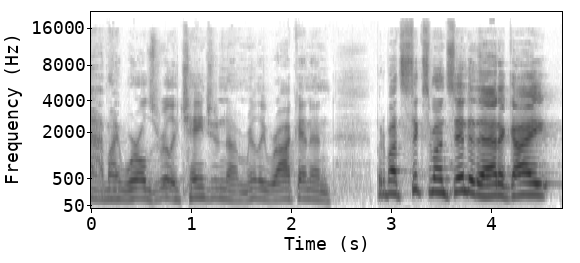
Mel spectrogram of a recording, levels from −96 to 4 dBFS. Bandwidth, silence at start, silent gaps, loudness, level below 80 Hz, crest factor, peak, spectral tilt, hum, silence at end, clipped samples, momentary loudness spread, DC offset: 19 kHz; 0 s; none; -26 LUFS; -88 dBFS; 18 dB; -8 dBFS; -3.5 dB/octave; none; 0.1 s; under 0.1%; 18 LU; under 0.1%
